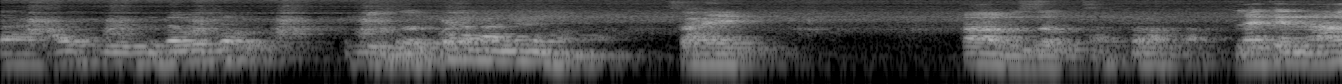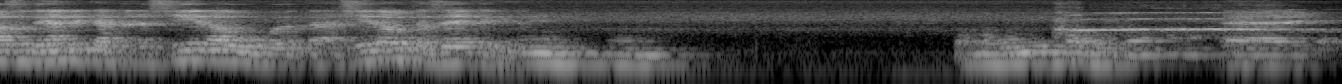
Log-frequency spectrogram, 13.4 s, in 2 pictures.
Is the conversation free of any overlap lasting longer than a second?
Yes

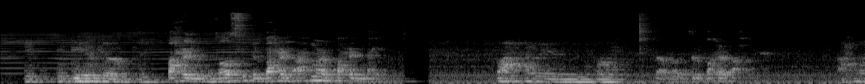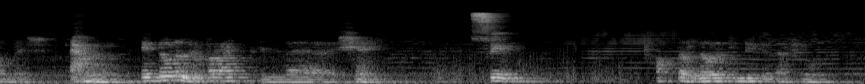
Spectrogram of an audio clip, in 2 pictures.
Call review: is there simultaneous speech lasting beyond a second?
No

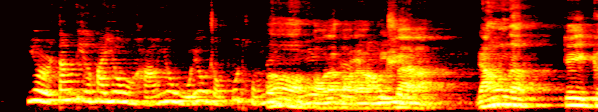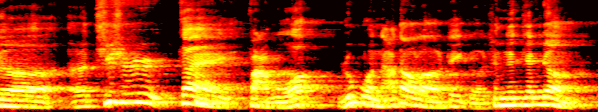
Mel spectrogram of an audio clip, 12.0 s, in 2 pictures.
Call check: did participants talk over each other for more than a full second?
Yes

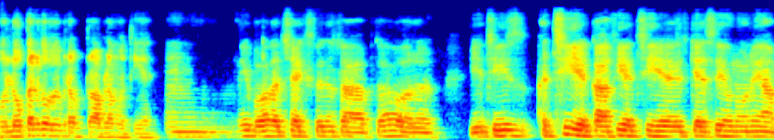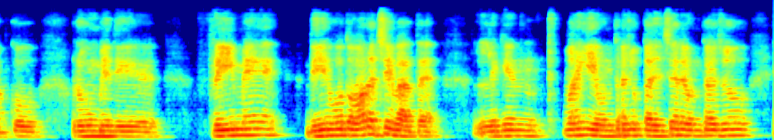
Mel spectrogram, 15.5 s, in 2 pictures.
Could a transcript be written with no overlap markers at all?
Yes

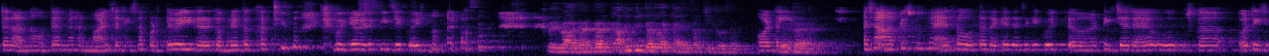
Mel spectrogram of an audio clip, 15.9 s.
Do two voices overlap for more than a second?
No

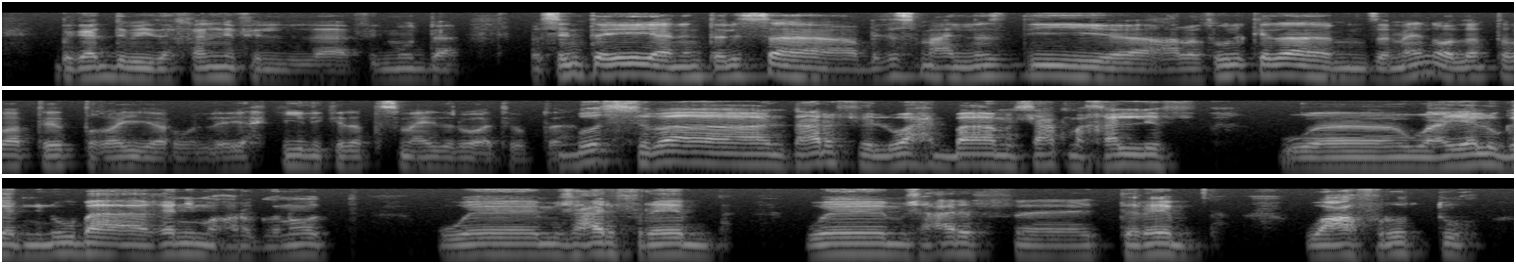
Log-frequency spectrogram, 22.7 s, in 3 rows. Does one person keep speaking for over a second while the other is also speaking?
No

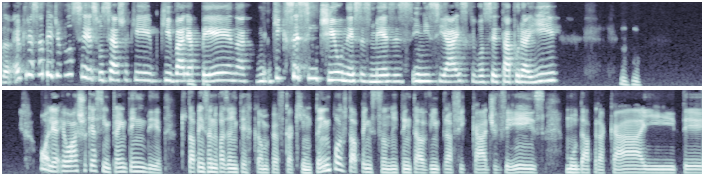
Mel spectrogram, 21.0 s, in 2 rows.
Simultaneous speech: No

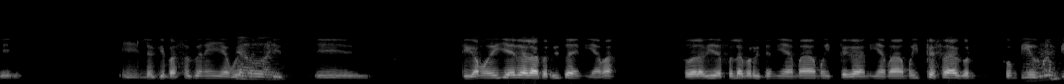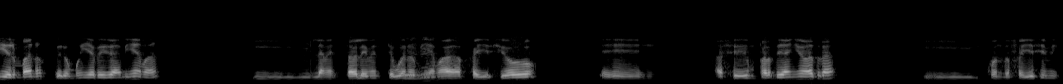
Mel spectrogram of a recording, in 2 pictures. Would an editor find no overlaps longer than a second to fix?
Yes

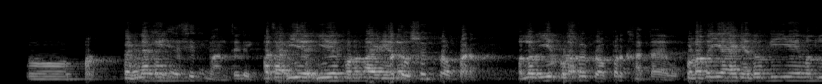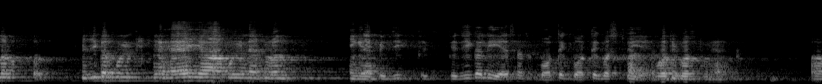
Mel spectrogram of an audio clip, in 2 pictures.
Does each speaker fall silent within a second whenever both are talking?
Yes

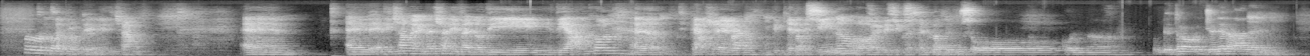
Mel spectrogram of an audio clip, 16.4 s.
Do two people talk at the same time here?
Yes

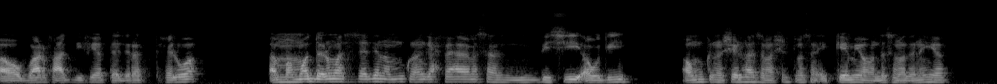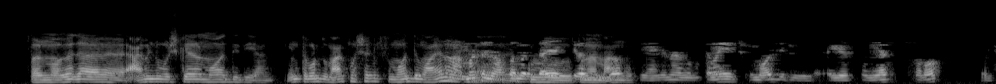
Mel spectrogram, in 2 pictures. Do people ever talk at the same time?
Yes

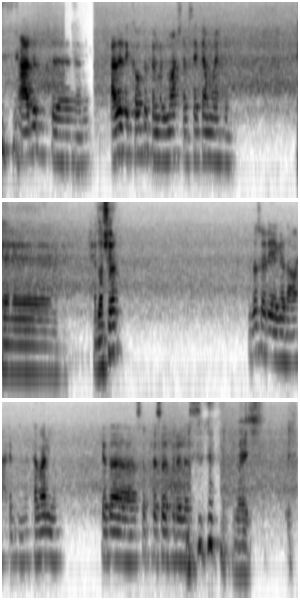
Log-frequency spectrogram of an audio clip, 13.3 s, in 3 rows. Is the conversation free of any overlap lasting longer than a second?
Yes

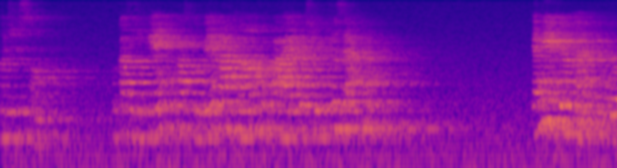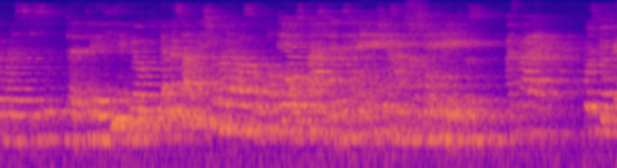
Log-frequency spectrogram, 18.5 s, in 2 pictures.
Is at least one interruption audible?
Yes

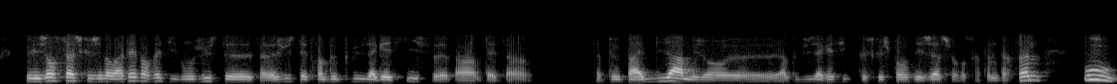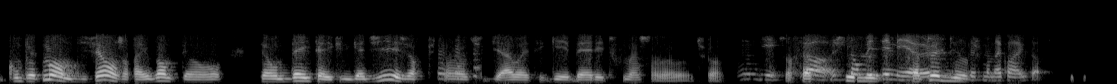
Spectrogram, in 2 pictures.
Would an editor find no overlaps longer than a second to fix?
No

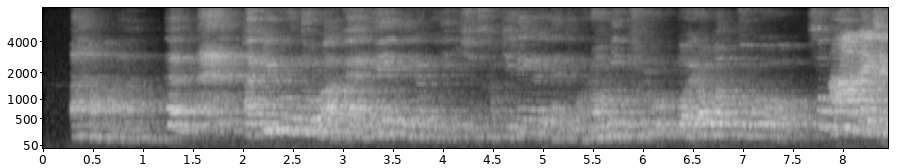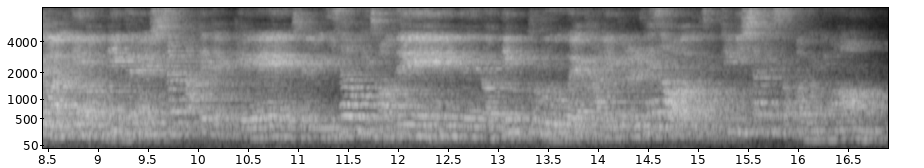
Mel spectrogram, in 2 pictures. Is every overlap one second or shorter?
No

